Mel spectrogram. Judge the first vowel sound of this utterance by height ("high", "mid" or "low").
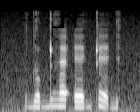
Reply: high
